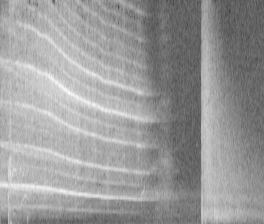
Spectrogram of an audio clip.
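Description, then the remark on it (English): A cartoonish explosion effect, inserted as a mock brain explosion: a sharp pop, then a long descending whistle fading away, followed by a sudden loud boom with a noisy, rumbling decay. No one speaks. “Dude, seriously, insert brain explosion.”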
